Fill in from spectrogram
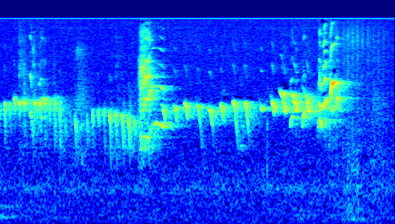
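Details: Canaries starting to sing more often and for longer; one bird delivers a continuous high trill of rapid repeated notes that shifts in tempo, with a brief rising whistle near the end.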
